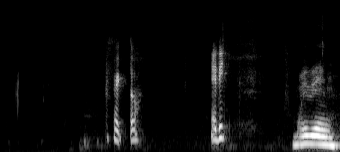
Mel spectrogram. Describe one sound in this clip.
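A young woman laughs over an online call.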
